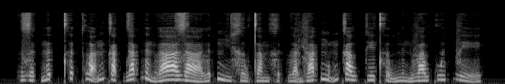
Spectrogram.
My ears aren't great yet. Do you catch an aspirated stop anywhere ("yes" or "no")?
yes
